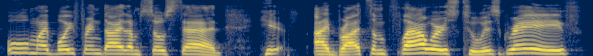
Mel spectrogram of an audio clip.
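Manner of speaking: high, drawn-out fake sorrow; hammed-up bereaved girlfriend, stretching the last words; mock grieving. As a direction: play up phony sadness for the camera. Mocks her grieving photo posts.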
